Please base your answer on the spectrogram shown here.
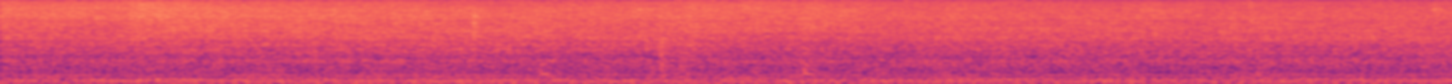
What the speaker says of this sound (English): So we're gonna let the sweet potatoes cook.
